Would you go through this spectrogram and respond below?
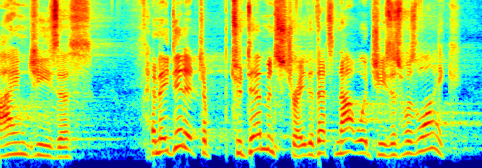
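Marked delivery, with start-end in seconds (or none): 0.0-0.9 put-on sweet, gentle voice. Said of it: "made Jesus into this sort of sweet and gentle".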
